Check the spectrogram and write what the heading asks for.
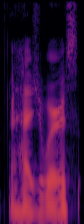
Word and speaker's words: Ahasuerus: Before the king, and King, how do you say his name? – Ahasuerus. Or you can just say, I would just say Xerxes, because that's his Greek name that most people know him for.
